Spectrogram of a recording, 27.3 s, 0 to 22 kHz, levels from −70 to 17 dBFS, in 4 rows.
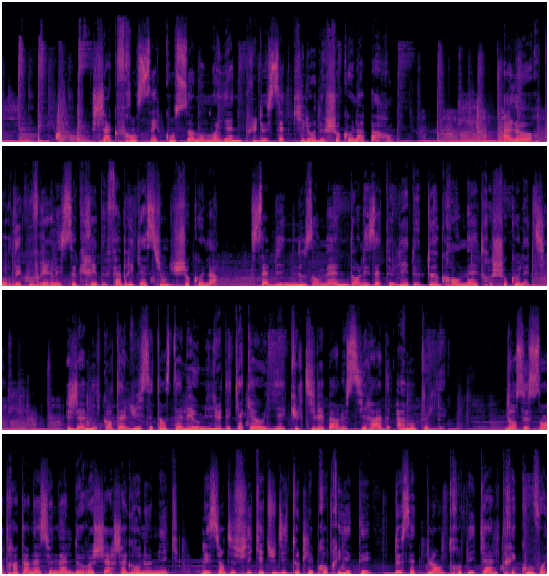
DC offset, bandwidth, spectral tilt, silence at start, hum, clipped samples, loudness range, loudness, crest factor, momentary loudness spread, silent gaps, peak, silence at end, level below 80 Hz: under 0.1%; over 20 kHz; -5 dB/octave; 0 s; none; under 0.1%; 2 LU; -20 LUFS; 16 dB; 7 LU; none; -4 dBFS; 0 s; -36 dBFS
